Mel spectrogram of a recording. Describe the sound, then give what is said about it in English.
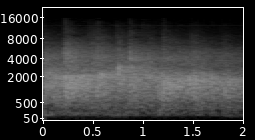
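A church audience at St. Mark's applauds steadily after an announcement of a couple's 20 years of marriage, a dense wash of many hands clapping at a constant moderate loudness for about two seconds, with no voices standing out. “Some of you started clapping and you know us, and thank God he did that.”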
